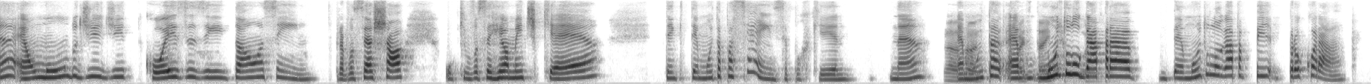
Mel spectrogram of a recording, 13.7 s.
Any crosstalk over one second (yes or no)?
yes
